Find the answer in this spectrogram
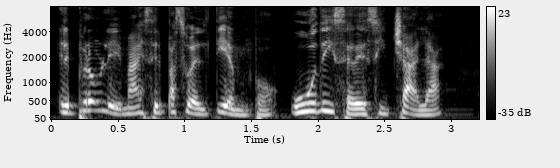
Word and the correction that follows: deshilacha: Deshilacha. – Deshilacha, lo dije mal.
